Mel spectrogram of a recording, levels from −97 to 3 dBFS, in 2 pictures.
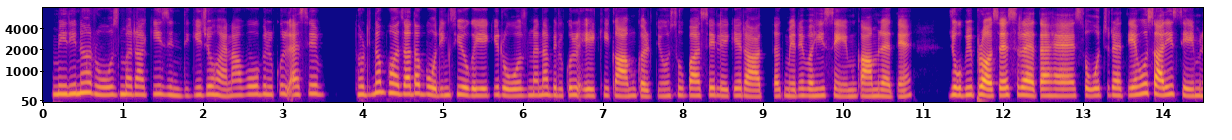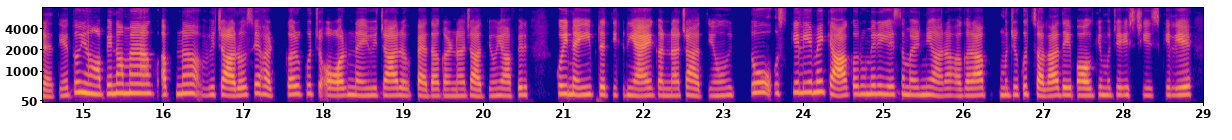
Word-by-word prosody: मेरी 270 +1 +2
ना 310 +3 +4
रोज़मर्रा 255 0 -1
की 270 +2 -6
ज़िंदगी 230 -1 -6
जो 255 +1 -1
है 225 -4 -2
ना, 225 +2 -4
वो 255 +2 -2
बिल्कुल 260 +1 -5
ऐसे 255 +3 -2 0.5
थोड़ी 250 -1 -2
ना 315 +3 +2
बहुत 305 -3 +2
ज़्यादा 265 +2 +3
बोरिंग 235 -3 -1
सी 255 +1 -5
हो 240 -1 +3
गई 220 0 0
है 220 - +1
कि 245 +2 -7
रोज़ 215 -1 -1
मैं 230 0 -3
ना 245 +1 -1
बिल्कुल 235 0 -3
एक 210 -1 -1
ही 225 - -5
काम 210 0 +3
करती 205 -1 -4
हूँ। 205 +1 -6
सुबह 225 0 0
से 230 +2 -2
लेके 225 0 -3
रात 195 -3 +1
तक 205 0 -2
मेरे 210 +1 -3
वही 215 +1 -1
सेम 200 -3 -2
काम 205 0 +3
रहते 195 -1 0
हैं। 200 +4 0 0.5
जो 240 -1 +4
भी 240 +1 +1
प्रोसेस 230 -1 +6
रहता 220 -2 +5
है, 215 0 +2
सोच 220 +1 -3
रहती 230 0 0
है, 245 - +3
वो 285 +3 +2
सारी 260 -3 +6
सेम 225 -4 -2
रहती 200 0 -4
हैं। 230 - -4
तो 320 - -1
यहाँ 290 -5 +5
पे 280 - +1
ना 300 +1 +3
मैं 295 0 +3 0.3
अपना 270 +3 0
विचारों 235 -1 +3
से 270 +4 -2
हटकर 255 +1 -2
कुछ 280 -2 -7
और 225 0 +2
नए 230 -2 -2
विचार 230 0 0
पैदा 210 -1 0
करना 210 0 -5
चाहती 210 -2 -2
हूँ, 215 - -7
या 215 -1 -1
फिर 240 +1 -1 0.3
कोई 275 0 +3
नई 250 -1 +2
प्रतिक्रियाएँ 230 -2 +2
करना 220 -1 -3
चाहती 220 -3 -2
हूँ। 220 +2 -6 0.2
तो 315 +1 +1
उसके 300 +2 -5
लिए 320 +1 0
मैं 335 - +2
क्या 225 -7 +6
करूँ, 260 0 -2
मेरे 270 0 0
ये 255 -1 -1
समझ 245 -2 -3
नहीं 245 0 -1
आ 220 -2 -2
रहा। 225 +1 -5
अगर 220 +1 -3
आप 230 +1 +3 0.2
मुझे 235 +1 -4
कुछ 255 +1 -6
सलाह 215 -1 +3
दे 235 - +2
पाओ 225 -1 +5
कि 245 - -6
मुझे 235 0 -4
इस 235 0 -7
चीज़ 225 0 -9
के 240 - -4
लिए 240 +2 +2
230 Hz, 215 wpm, -24 LUFS, 220-255 Hz, 0.5 s, प्रोसेस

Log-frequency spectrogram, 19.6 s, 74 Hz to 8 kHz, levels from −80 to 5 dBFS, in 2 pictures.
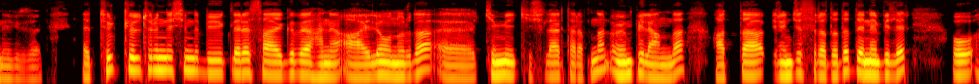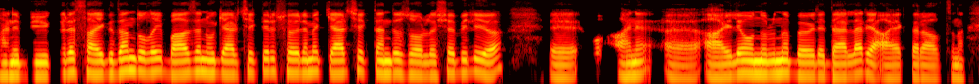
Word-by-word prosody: Ne 100 -1 -6
güzel. 95 0 -12 0.4
Eee, 115 - -1
Türk 165 +1 -2
kültüründe 165 0 +2
şimdi 155 -1 -2
büyüklere 140 0 +1
saygı 130 -1 +1
ve, 130 -1 +4
hani, 115 0 0
aile 115 0 0
onuru 120 -1 +2
da, 165 +5 +2
eee, 105 -2 -3
kimi 125 -1 +3
kişiler 120 -1 -4
tarafından 125 +7 -4
ön 130 -3 +3
planda, 120 +2 0 0.3
hatta 120 +4 +1
birinci 125 +2 +2
sırada 125 -1 -2
da 155 0 -1
denebilir. 130 +1 +4 0.4
O, 130 +1 +2
hani, 125 -1 0
büyüklere 125 +4 -1
saygıdan 140 +3 +1
dolayı 150 -1 0
bazen 140 +3 +2
o 140 -1 +1
gerçekleri 140 +2 -1
söylemek 145 0 0
gerçekten 140 0 +1
de 140 -1 +1
zorlaşabiliyor. 135 +3 -1 0.5
Eee, 110 -1 -3 0.2
o, - - -8 0.2
hani, 120 +2 +1 0.3
eee, - - -4 0.3
aile 115 +4 +1
onuruna 135 0 +3
böyle 125 -1 0
derler, 120 +4 +1
ya, 130 - +2
ayaklar 110 +1 -2
altına, 105 0 -4
130 Hz, 145 wpm, -25 LUFS, 120-140 Hz, 0.5 s, ve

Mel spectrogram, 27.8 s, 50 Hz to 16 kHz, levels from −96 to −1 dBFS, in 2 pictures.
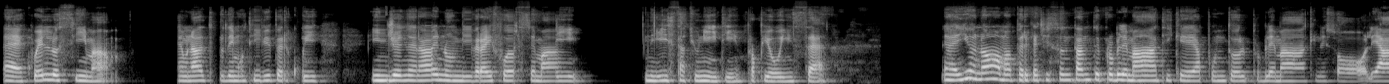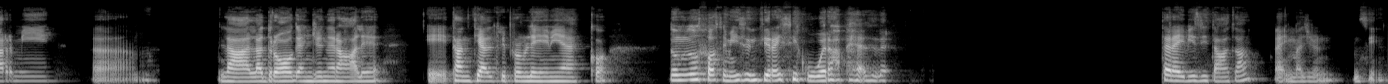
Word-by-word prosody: Eh, 195 -3 +2
quello 225 +2 +3
sì, 220 -2 -2
ma, - - +2
mhmm, - - -19 0.5
è 200 - -7
un 200 0 0
altro 210 0 +1
dei 205 - 0
motivi 210 +1 -3
per 215 -1 -3
cui 200 -2 -5 0.5
in 215 0 +4
generale 220 0 +3
non 215 -2 +1
vivrei 200 0 +2
forse 205 0 -3
mai 195 0 -3 0.6
negli 205 0 +1
Stati 210 0 -5
Uniti 185 -3 -1
proprio 195 -2 -2
in 180 +1 -2
sé. 190 +1 -1 1.2
Eh 235 -1 +3
io 300 +5 +3
no, 270 0 +5
ma 230 -1 +1
perché 230 -1 0
ci 235 +1 -6
son 235 -1 -2
tante 240 +1 +2
problematiche, 215 -2 +2
appunto 200 0 -4
il 200 0 -3
problema, 190 -1 -2
che 190 +1 -18
ne 195 - -14
so, 185 -2 -6
le - - -6
armi, 195 0 -2 0.3
ehm, 245 -2 -11 0.6
la 180 -3 +4
la 185 +1 +3
droga 190 +1 +4
in 190 0 -1
generale 190 +1 -1 0.4
e - - -5
tanti 205 -1 +4
altri 190 +1 +1
problemi, 190 -1 +1
ecco. 185 0 -3 0.6
No 225 - +1
non 235 +2 +4
so 240 -2 +5
se 225 -1 -3
mi 210 +2 +1
sentirei 230 -1 +3
sicura, 235 -3 +2
a 250 - -4
pelle. 210 -3 -5 2.6
Te 230 - +5
l'hai 200 -2 +4
visitata? 200 +3 -5 0.2
Eh, - - -4
immagino 175 +1 -9 0.2
di - - -10
sì. 230 -2 -13
205 Hz, 145 wpm, -24 LUFS, 195-225 Hz, 2.6 s, no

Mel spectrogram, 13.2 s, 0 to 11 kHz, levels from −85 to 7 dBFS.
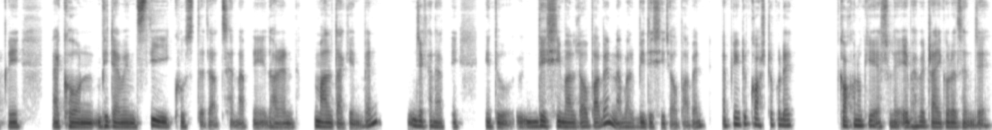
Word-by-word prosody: আপনি 100 - -1 0.6
এখন 100 0 +2 0.3
vitamin 100 -4 +2
C 140 - +6 0.3
খুঁজতে 100 -2 -1
যাচ্ছেন, - - -1
আপনি - - -7 0.2
ধরেন 90 0 -2 0.4
মালটা 100 -3 +1
কিনবেন। 115 - -2 0.6
যেখানে 115 -2 -1
আপনি 95 - -11 0.4
কিন্তু 105 -2 -1 0.2
উ - - -1 0.3
দেশি 115 0 +4
মালটাও 100 +1 0
পাবেন 170 - +2 0.2
বা 100 - -3
বিদেশিটাও 100 -4 -2
পাবেন। 110 - -5 0.3
আপনি 125 +5 -5
একটু 165 +3 -1
কষ্ট 140 -3 -1
করে 145 -3 0 0.7
কখনো 120 +2 +3
কি 125 - -1
আসলে 100 0 -1
এভাবে 105 +2 0
ট্রাই 95 -2 +1
করেছেন 100 -1 0
যে, - - -1
105 Hz, 140 wpm, -23 LUFS, 100-115 Hz, 0.7 s, C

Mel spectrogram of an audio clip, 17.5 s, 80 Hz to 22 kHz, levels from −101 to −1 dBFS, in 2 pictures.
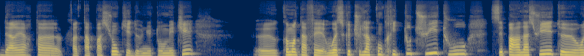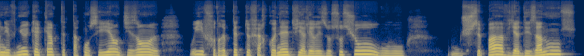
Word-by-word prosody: derrière 170 -1 0
ta 170 -3 -1 0.2
enfin 155 -2 -4
ta 150 -2 -3
passion 190 +8 0
qui 200 -3 -7
est 155 - -1
devenue 150 +1 -6
ton 155 0 -5
métier. 160 - -2 0.9
Heu, 155 0 -2
comment 200 +1 +5
tu 180 - +1
as - - +4
fait? 165 -3 +1
Ou 165 +4 +3
est-ce 175 0 +2
que 220 - +2
tu 210 -1 -5
l'as 195 -1 +4
compris 215 +2 -3
tout 280 +2 -3
de 270 - -12
suite 300 +3 +1
ou 245 +3 -1 0.3
c'est 190 - -1
par 185 -2 +6
la 180 0 +5
suite, 240 +4 +2
heu, 185 -3 +4
on 175 +1 +2
est 175 - +2
venu, 195 +7 0
quelqu'un 200 0 0
peut-être 190 -3 -12
t'a 160 -2 -5
conseillé 170 +5 -1
en 200 -1 +2
disant, 185 +3 +1
heu, 155 -2 -3 0.5
«Oui, 220 - -2
il - - 0
faudrait 165 -3 -5
peut-être 180 +4 -5
te 175 - -1
faire 165 0 -6
connaître 180 +2 +2
via 170 -4 +1
les 150 0 +1
réseaux 150 0 -3
sociaux 220 - +1
ou 150 -2 -6 0.7
ou 135 +1 -12
je 135 - -7
sais 150 - -3
pas, 210 +8 +4
via 155 -4 0
des 145 +2 -4
annonces». 240 +6 +2
180 Hz, 200 wpm, -26 LUFS, 160-210 Hz, 0.9 s, par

